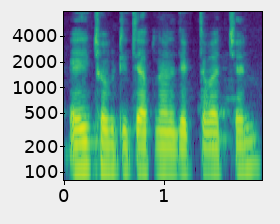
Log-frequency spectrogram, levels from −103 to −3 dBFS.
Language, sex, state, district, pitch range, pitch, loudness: Bengali, male, West Bengal, Jhargram, 100-110 Hz, 105 Hz, -19 LUFS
